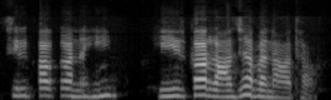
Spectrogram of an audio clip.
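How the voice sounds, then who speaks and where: A woman's voice: medium pitch, moderate pace, lightly acted. Lady doing a shy lovesick college boy, earnest, bit defensive, muffled audio. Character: shy, lovestruck young male student.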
